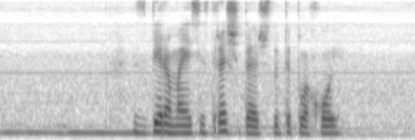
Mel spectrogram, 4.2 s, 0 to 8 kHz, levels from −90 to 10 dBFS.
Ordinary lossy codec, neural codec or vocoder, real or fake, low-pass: none; none; real; none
